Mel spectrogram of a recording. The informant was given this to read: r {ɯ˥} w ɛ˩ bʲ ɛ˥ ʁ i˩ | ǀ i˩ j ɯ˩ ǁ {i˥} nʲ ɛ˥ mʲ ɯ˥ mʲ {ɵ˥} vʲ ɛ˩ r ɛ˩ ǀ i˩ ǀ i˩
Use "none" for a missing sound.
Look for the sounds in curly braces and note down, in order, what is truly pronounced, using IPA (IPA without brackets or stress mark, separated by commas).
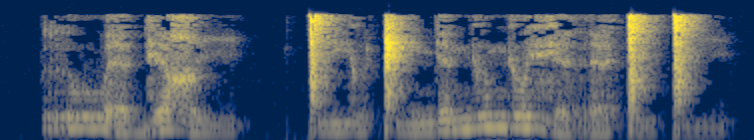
u˥, i˩, o˥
